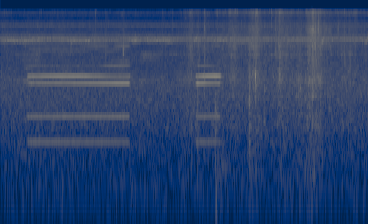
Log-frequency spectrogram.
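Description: Metal detector giving a steady beep for about a second and a half, then a second short beep: the detector's target signal over buried metal.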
